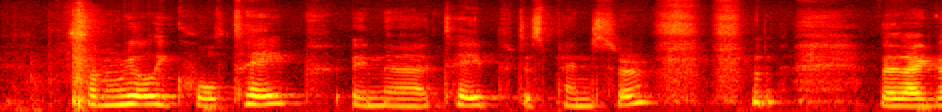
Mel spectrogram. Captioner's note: laughs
